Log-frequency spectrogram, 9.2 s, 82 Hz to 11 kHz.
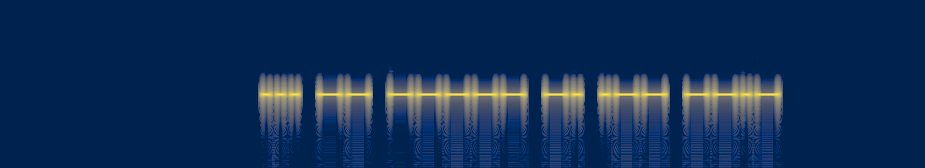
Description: Morse code, heard as a keyed tone, about 17 wpm, 700 Hz. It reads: SM0NWQ
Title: DXCC-100 Call Signs - 6 Characters - Repeated 3x - 17wpm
